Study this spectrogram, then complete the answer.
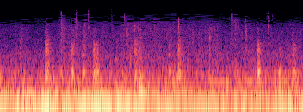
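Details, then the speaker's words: Kia Picanto at full steering lock: a string of sharp clicks over low rumble, clearly heard turning left and also turning right, so the side can't be told; worn outer CV joint clicking on turns, due for replacement. "вот как раз таки налево он очень хорошо слышно ну а если направо как заднюю на правоту вот он налево хорошо слышно"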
